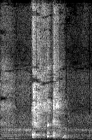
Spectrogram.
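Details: A girl coughing: three short coughs in quick succession over background noise.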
